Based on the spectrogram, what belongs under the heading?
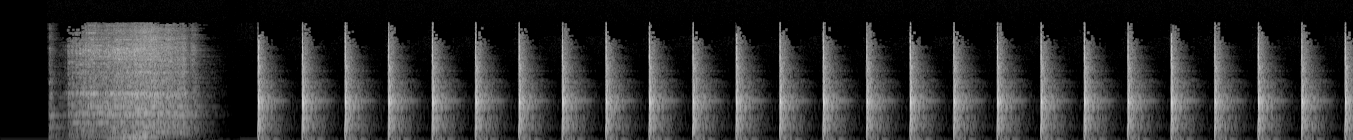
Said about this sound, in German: Ich habe die Spechtmaschine von Herrn Wach nachgebaut. Hör mal.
